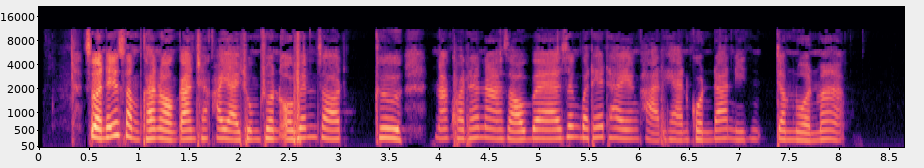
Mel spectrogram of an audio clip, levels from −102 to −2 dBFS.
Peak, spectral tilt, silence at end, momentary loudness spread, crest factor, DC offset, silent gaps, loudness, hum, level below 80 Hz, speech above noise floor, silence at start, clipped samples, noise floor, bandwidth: -2 dBFS; -2.5 dB/octave; 0.6 s; 12 LU; 22 dB; under 0.1%; none; -23 LUFS; none; -58 dBFS; 51 dB; 0.3 s; under 0.1%; -74 dBFS; 11.5 kHz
